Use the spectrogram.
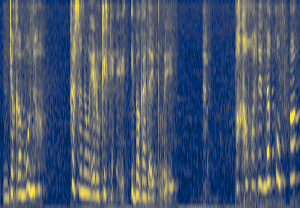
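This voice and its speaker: Woman doing sorry mom begging, ilocano accent, really high voice, radio drama, bit off the mic. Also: sing-song, distant mic, slight background noise. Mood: hesitant. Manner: pleading, halting. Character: remorseful older mother pleading for forgiveness.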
